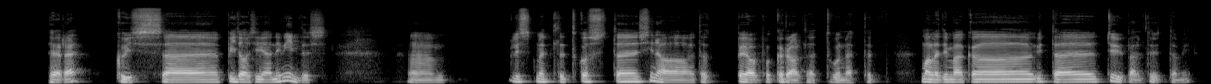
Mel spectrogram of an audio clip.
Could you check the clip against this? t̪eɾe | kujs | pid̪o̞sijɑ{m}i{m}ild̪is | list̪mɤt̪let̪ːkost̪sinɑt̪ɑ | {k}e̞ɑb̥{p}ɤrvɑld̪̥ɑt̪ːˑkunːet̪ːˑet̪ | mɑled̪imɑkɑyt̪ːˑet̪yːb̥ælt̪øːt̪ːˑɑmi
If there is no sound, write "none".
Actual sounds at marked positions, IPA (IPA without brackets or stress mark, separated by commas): n, m, p, k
